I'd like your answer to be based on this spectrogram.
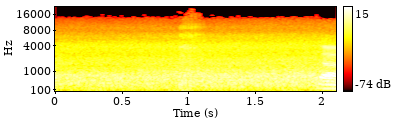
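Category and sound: nature, rain falling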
